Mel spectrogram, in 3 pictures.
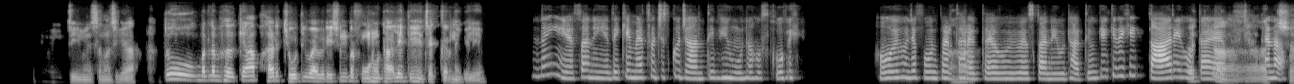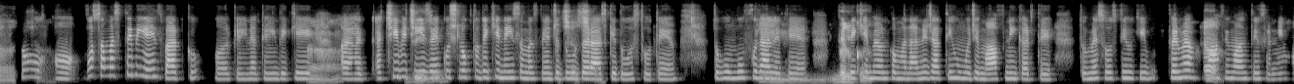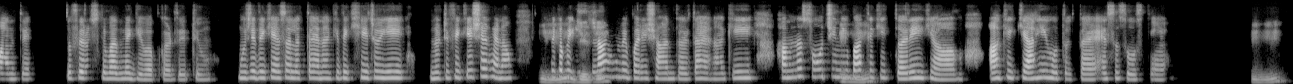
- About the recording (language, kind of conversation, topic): Hindi, podcast, बार-बार आने वाले नोटिफ़िकेशन आप पर कैसे असर डालते हैं?
- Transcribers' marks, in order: in English: "वाइब्रेशन"; in English: "चेक"; laughing while speaking: "उसको भी"; in English: "गिव अप"; in English: "नोटिफिकेशन"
